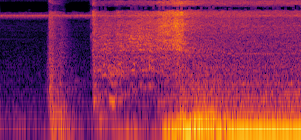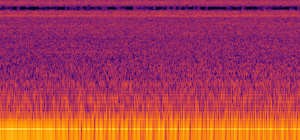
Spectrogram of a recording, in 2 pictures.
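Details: TBI Chevy OBS truck, first start after installing a K&N cold air intake and reconnecting the battery: short crank, catches right away and settles into an even, steady idle; a healthy start.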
